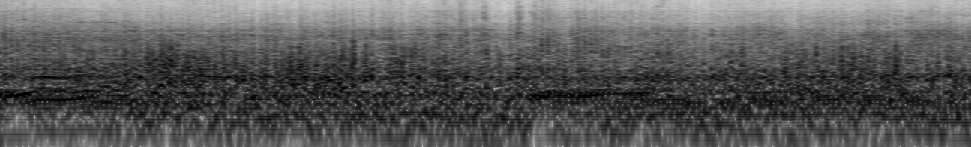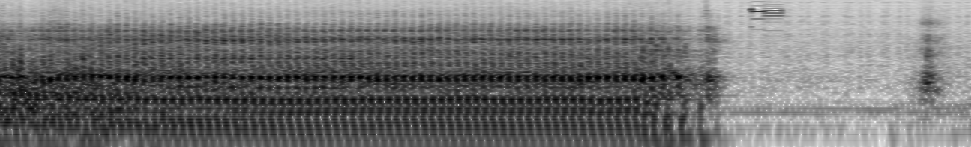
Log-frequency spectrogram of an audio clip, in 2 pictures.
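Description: Dirt bike engine running, uneven with throttle changes at first, then settling into a steady even beat. It cuts off suddenly about eleven seconds in, and a couple of short knocks follow.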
